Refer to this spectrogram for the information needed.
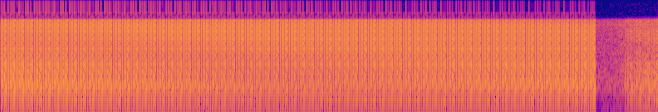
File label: Superdarn ionospheric radar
